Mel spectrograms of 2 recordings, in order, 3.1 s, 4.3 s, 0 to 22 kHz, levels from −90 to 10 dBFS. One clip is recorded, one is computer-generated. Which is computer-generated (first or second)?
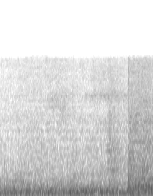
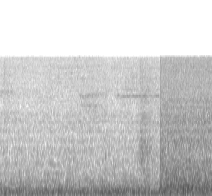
first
